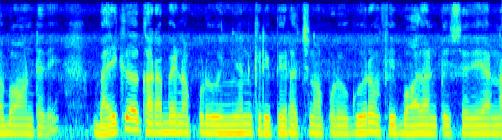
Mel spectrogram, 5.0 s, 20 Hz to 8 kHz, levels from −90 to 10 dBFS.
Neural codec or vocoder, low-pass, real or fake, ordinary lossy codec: none; 7.2 kHz; real; none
